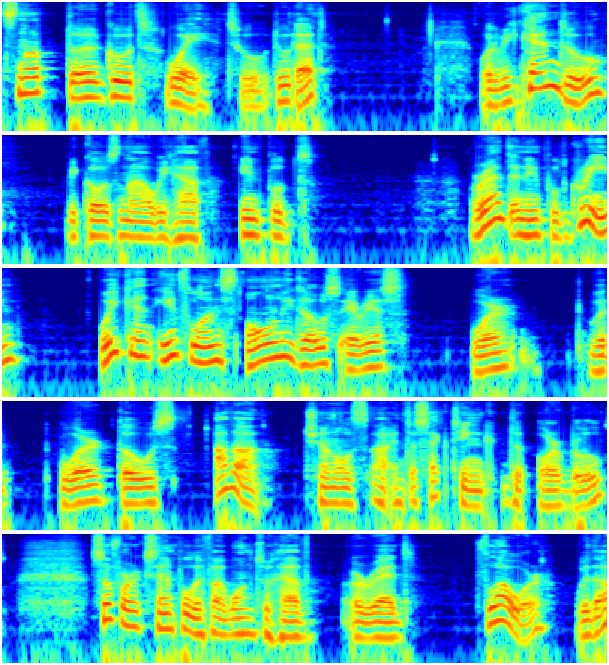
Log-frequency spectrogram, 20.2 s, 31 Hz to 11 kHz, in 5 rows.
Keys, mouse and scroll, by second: 3.4-5.9 drag.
